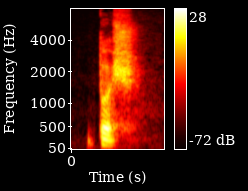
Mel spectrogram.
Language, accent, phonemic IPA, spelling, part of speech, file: French, France, /də pɔʃ/, de poche, adjective, LL-Q150 (fra)-de poche.wav
- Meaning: 1. pocket 2. pocket-size 3. paperback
